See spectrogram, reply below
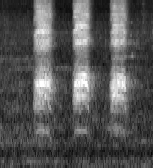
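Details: Crow giving three loud, harsh caws, each lasting about a quarter second and spaced roughly half a second apart, over a low background hum.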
